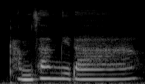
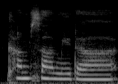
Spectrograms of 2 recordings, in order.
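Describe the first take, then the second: First: The first sound is a soft g. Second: The first sound is a hard k. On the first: The speaker calls it right. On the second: The speaker calls it wrong.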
